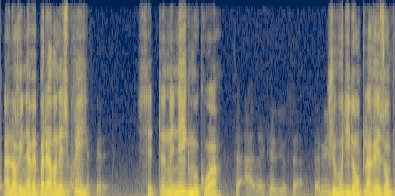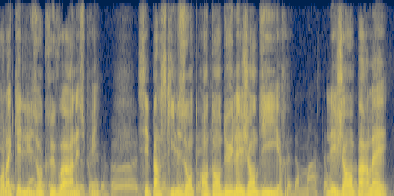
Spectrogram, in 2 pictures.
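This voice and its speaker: A man giving a measured, didactic religious lecture as a voice-over, posing rhetorical questions to the audience. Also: mid-range voice, very animated. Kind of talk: dubbed lecture, explaining a point.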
